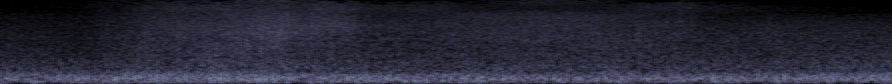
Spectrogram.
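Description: Pacific Ocean waves as a steady, broad wash of surf with wind noise on the microphone, continuous and fairly loud, with no voices.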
